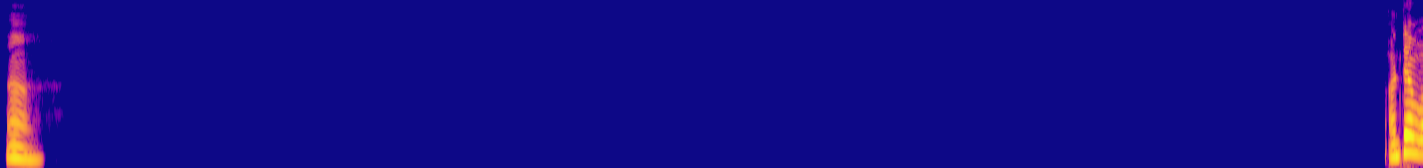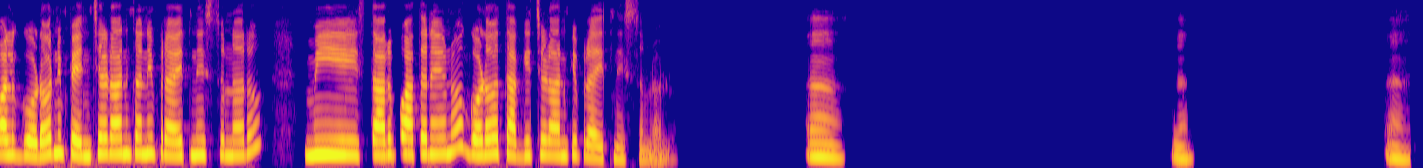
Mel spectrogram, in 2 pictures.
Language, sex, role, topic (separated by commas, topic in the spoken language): Telugu, female, host, మీరు ఎవరికైనా క్షమాపణ చెప్పాలనుకుంటే, దాన్ని ఎలా మొదలుపెడతారు?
